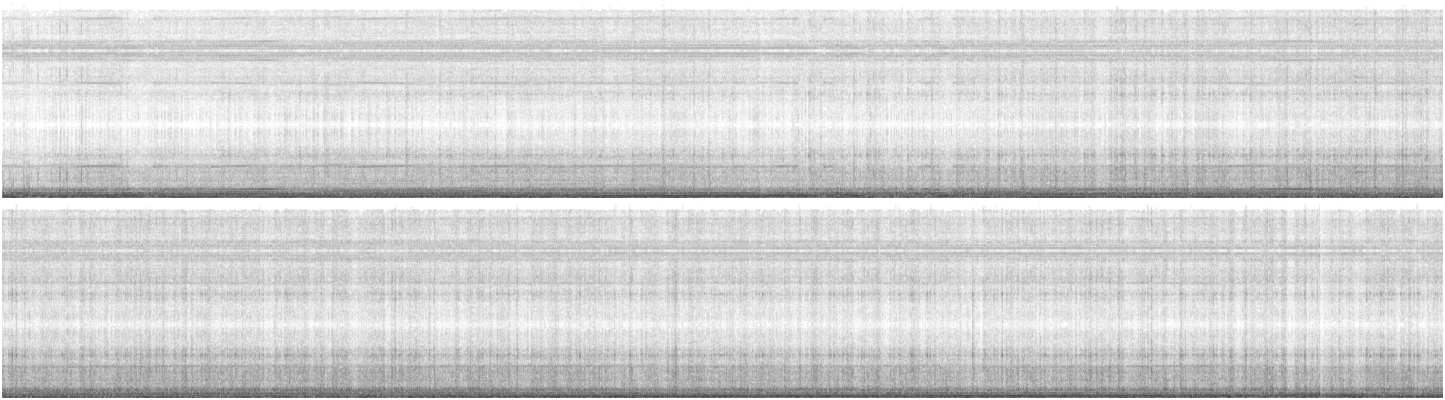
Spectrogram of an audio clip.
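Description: Mazda Miata's four-cylinder engine running hard on track, heard from inside the open cockpit. The engine note drops about a second and a half in and again about nine seconds in, then holds nearly steady and slowly climbs.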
